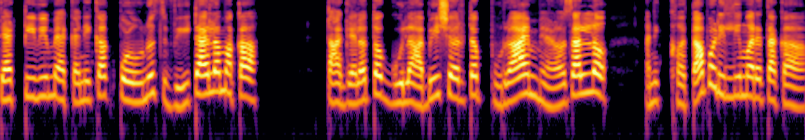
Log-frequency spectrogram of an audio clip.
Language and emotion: Goan Konkani, disgusted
